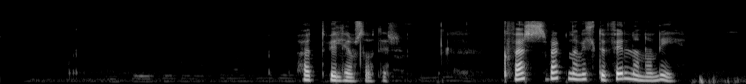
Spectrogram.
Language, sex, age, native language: Icelandic, female, 30-39, Icelandic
